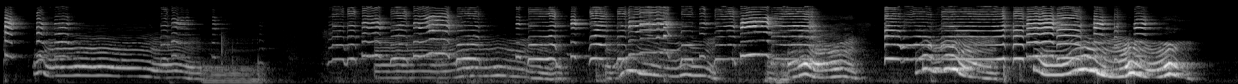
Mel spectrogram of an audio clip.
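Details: Labrador Retriever indoors in a small room, vocalising along with a squeaky ball: drawn-out, wavering, rising and falling howl-like whines mixed with high rubbery squeaks in repeated bursts.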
